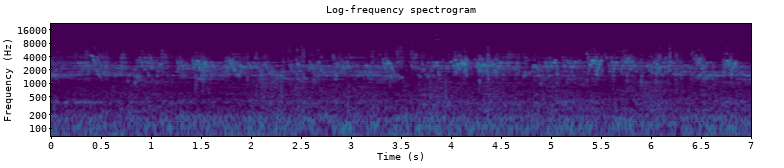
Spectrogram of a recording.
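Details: Soft, steady warbling from a happy budgerigar: low-volume scratchy chatter runs on throughout, over a noticeable background rumble.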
